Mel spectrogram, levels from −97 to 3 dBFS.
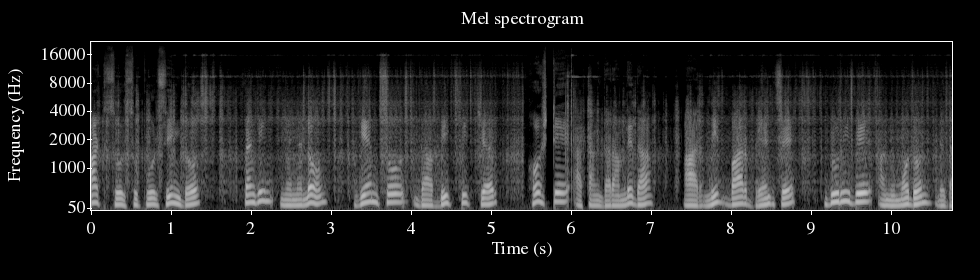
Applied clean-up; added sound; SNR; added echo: neural mask model RNNoise.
